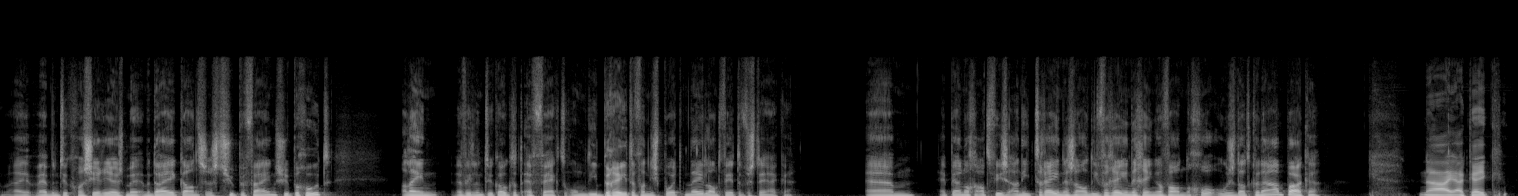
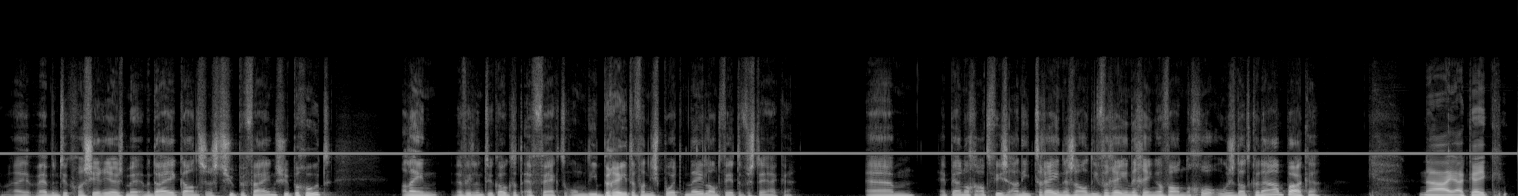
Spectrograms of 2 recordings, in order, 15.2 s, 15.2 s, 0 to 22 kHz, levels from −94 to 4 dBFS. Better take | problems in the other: first | high-pitched whine; noticeable; throughout; 5 kHz, 15 dB below the speech

